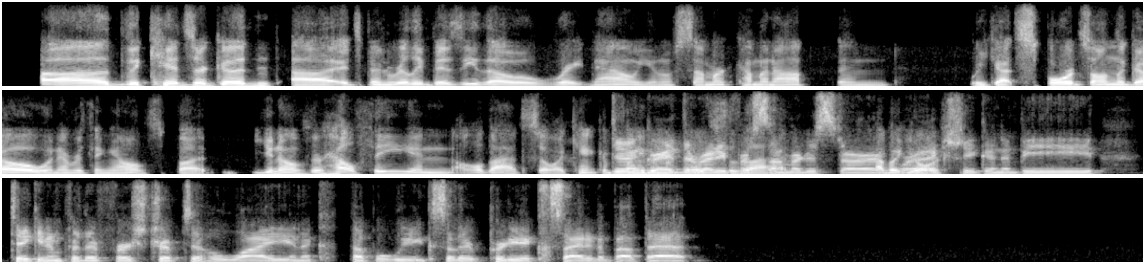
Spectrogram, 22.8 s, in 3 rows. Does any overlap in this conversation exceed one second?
Yes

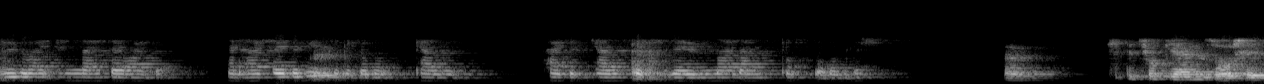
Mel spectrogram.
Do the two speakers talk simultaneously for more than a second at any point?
No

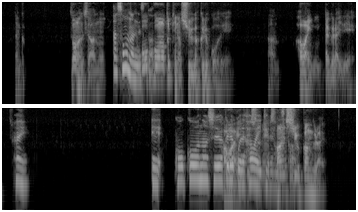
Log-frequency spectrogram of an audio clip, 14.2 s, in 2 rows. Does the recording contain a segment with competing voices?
Yes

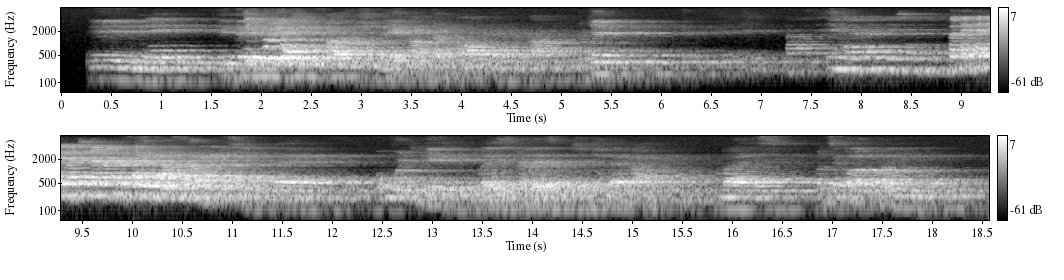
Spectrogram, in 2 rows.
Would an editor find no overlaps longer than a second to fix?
No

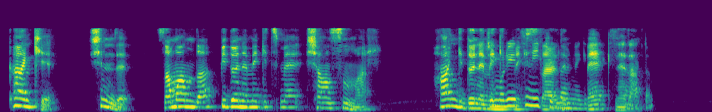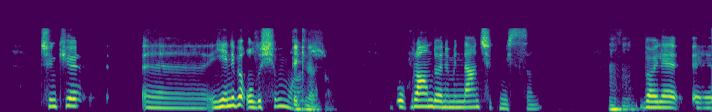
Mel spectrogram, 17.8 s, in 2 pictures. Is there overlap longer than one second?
Yes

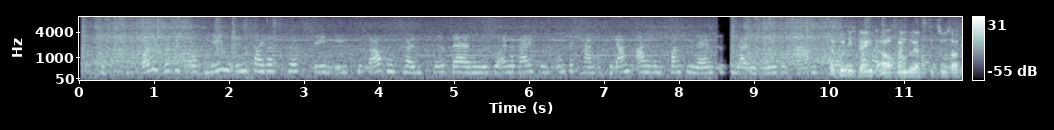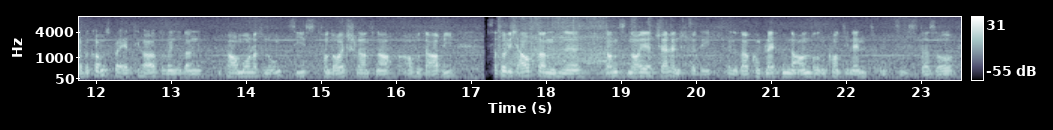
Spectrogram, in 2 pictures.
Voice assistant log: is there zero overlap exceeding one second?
No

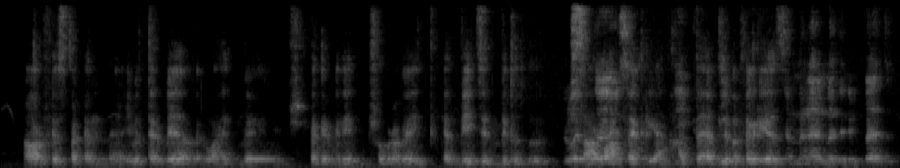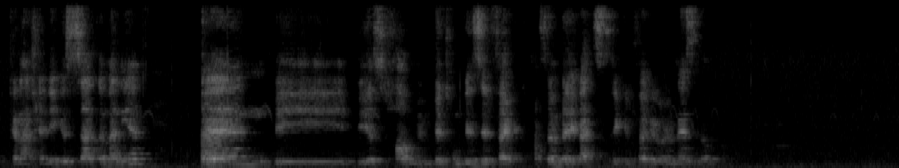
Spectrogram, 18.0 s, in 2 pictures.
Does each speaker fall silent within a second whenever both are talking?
No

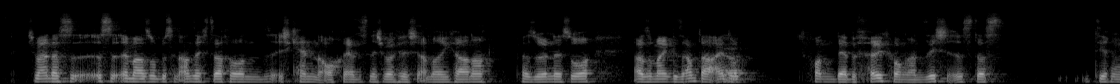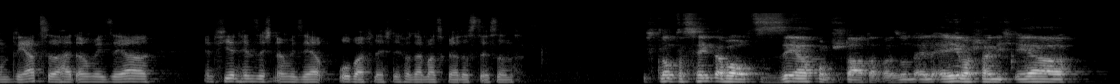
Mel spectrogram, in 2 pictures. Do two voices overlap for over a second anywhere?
No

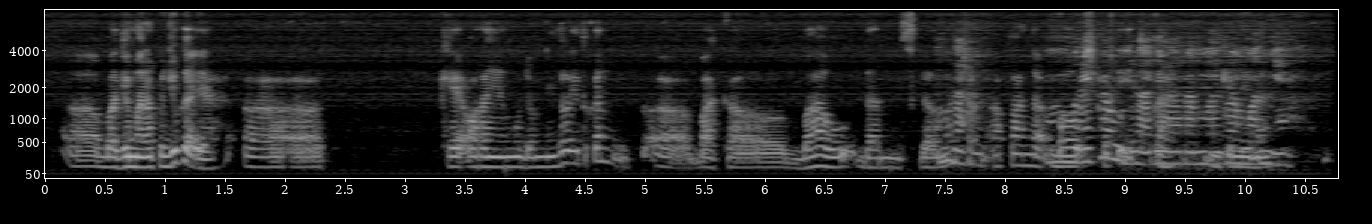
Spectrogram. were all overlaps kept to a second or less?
No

